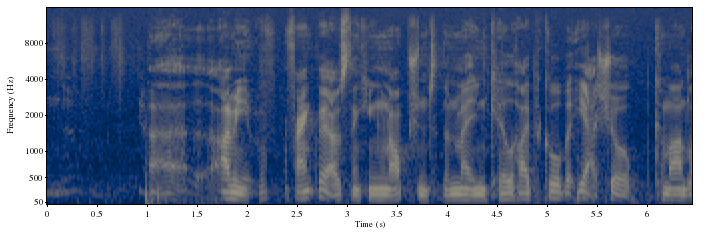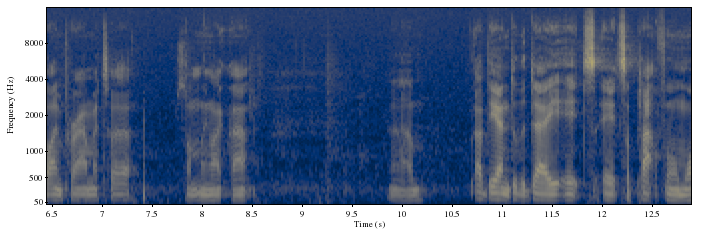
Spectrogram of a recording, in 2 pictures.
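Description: A man speaks calmly and at length, close by.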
